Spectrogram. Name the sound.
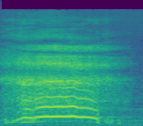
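imitated labored gasping breaths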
